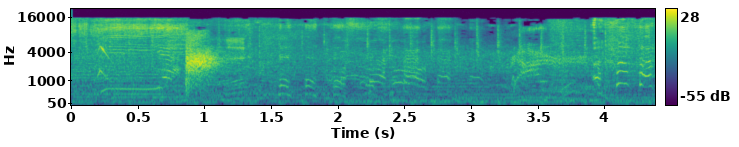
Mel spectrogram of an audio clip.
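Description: Cartoon sound effects over background music: a whip-crack snap about a second in, followed by a run of short squeaky chirps.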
